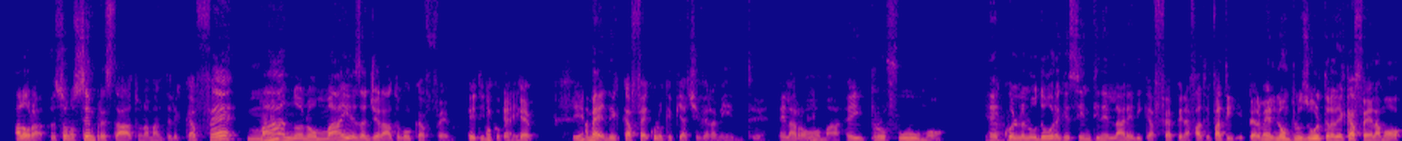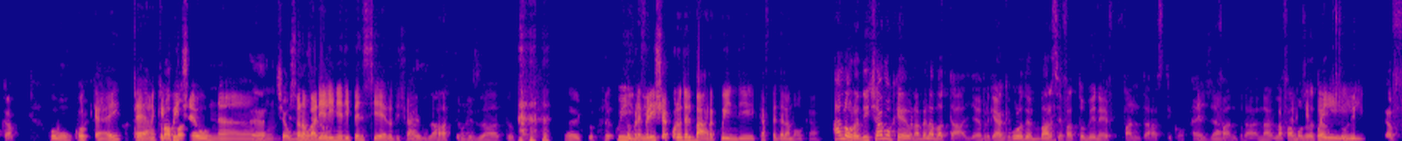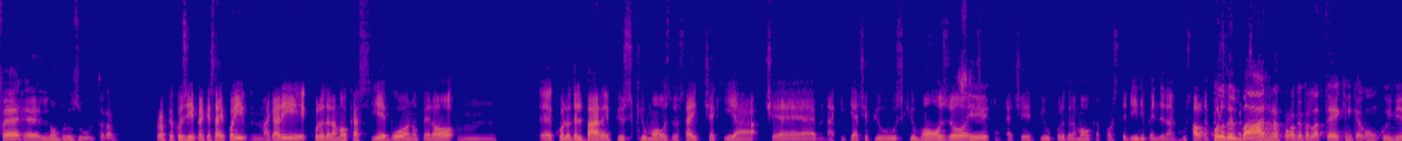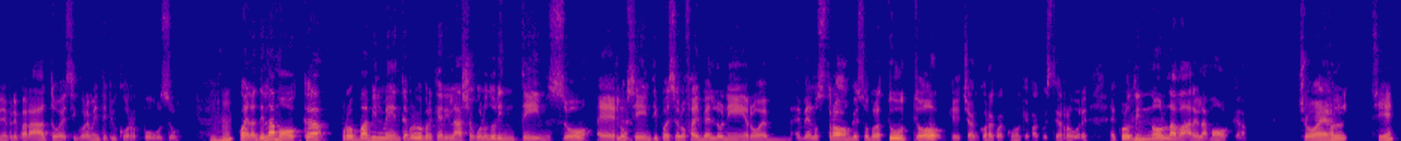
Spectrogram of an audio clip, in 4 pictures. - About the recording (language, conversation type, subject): Italian, podcast, Come bilanci la caffeina e il riposo senza esagerare?
- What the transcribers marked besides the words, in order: other background noise; chuckle; "Proprio" said as "propio"; "Allora" said as "alloa"; tapping; in English: "strong"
